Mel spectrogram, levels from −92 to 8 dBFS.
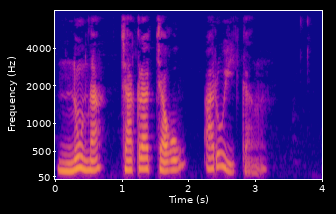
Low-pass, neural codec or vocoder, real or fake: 7.2 kHz; none; real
